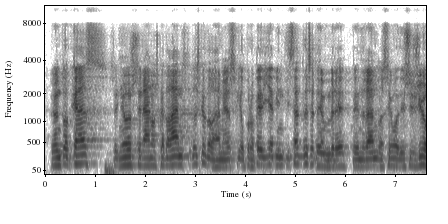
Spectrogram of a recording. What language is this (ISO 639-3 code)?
cat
